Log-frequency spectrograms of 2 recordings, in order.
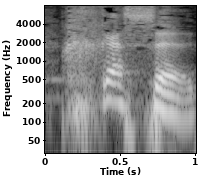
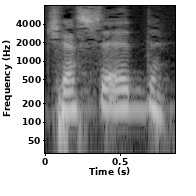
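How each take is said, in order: First: It begins with a rough throat-clearing sound. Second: It begins with an English 'ch' sound. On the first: The speaker calls it right. "clears all the" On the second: The speaker calls it wrong. "It's spelled like chesed, chesed, C-H-E-S-E-D. But don't say it that way"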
